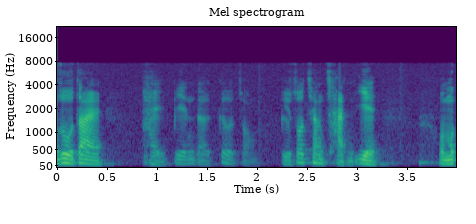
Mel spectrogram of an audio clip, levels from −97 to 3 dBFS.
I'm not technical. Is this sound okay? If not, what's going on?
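Yes, nothing stood out as a problem when listening to this speech clip.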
